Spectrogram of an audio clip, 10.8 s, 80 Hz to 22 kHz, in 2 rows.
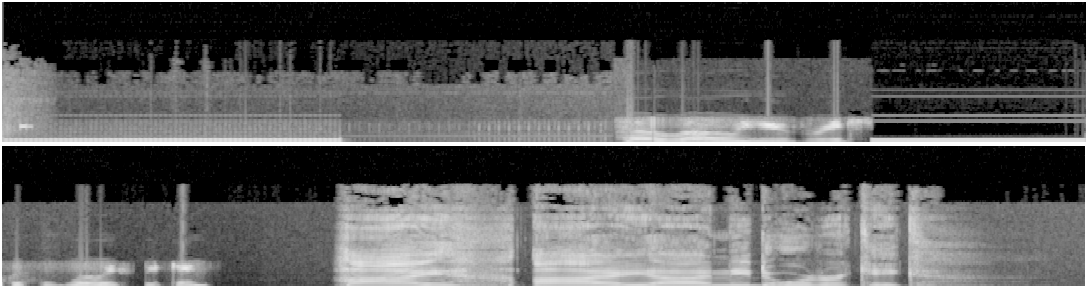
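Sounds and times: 
telephone line ring tone before call connects: 0.0 - 1.7
speech: 3.1 - 4.4, 5.5 - 6.5, 7.1 - 10.2.

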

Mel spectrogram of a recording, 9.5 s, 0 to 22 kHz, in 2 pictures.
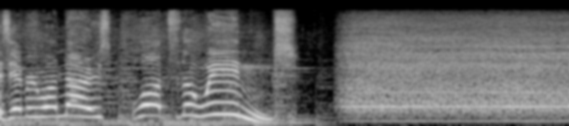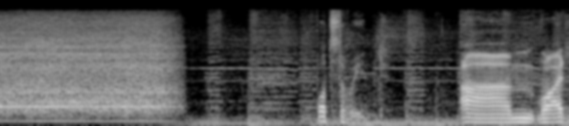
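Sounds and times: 
speech: 0.0 - 3.2, 7.4 - 8.0, 8.6 - 9.4
hair dryer blowing with a thin motor whine: 2.8 - 6.3.

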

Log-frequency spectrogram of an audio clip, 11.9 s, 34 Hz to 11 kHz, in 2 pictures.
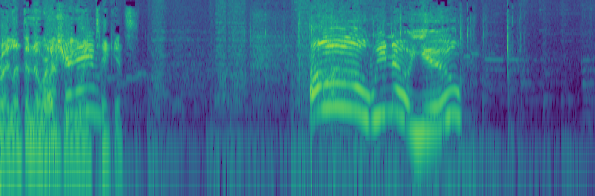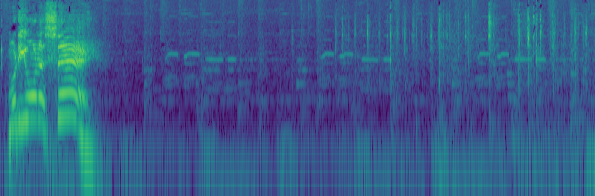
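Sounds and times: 
speech: 0.0 - 1.7, 3.1 - 4.8, 6.0 - 7.0
man typing on a computer keyboard: 4.4 - 5.3, 8.7 - 11.8.

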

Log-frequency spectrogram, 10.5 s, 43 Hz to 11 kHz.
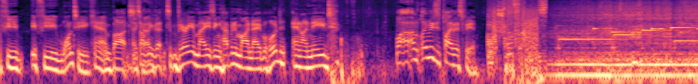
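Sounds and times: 
speech: 0.0 - 5.2, 6.0 - 8.5
burst of noise: 7.2 - 10.4
ice cream truck jingle on a residential street: 8.2 - 10.4.

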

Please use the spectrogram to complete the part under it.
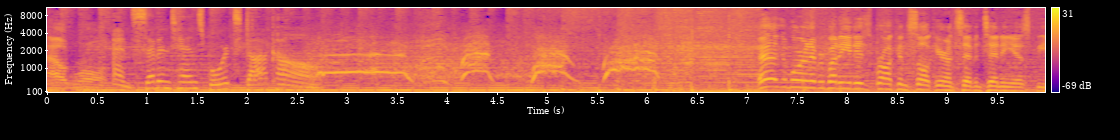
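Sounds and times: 
speech: 0.2 - 3.2, 4.0 - 5.9, 7.1 - 9.9
person letting out excited screaming whoops: 2.7 - 6.3.

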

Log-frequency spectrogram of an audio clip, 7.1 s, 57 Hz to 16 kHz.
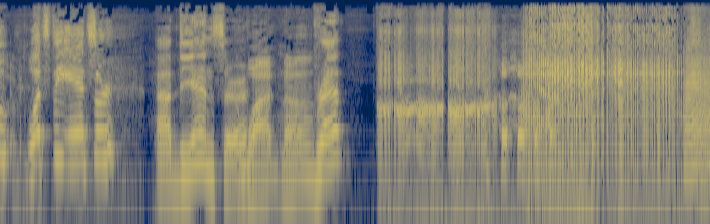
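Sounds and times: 
speech: 0.3 - 6.1
long creaky fart with rasping buzzy texture: 3.8 - 7.1.

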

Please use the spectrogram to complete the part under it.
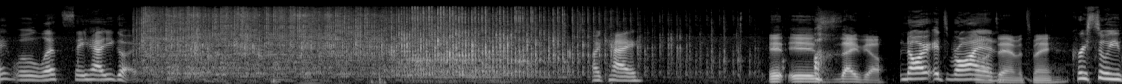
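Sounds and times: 
speech: 0.0 - 1.7, 5.9 - 6.5, 7.7 - 11.2
prize wheel spinning with its pawl ticking: 1.3 - 8.2.

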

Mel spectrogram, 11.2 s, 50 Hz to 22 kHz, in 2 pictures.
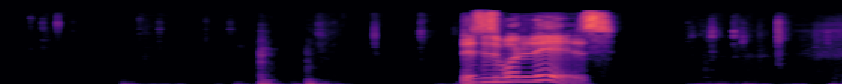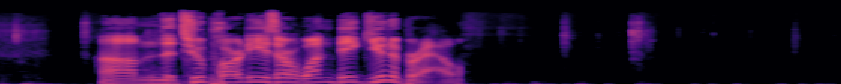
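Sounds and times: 
typing on a computer keyboard: 0.2 - 1.8, 4.6 - 6.3, 9.0 - 11.2
speech: 3.1 - 4.2, 6.3 - 8.8.

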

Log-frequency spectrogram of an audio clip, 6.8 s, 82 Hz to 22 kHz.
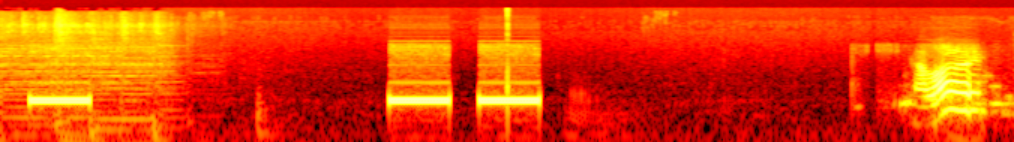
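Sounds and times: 
outgoing telephone ringback tones: 0.2 - 0.7, 2.6 - 3.6.

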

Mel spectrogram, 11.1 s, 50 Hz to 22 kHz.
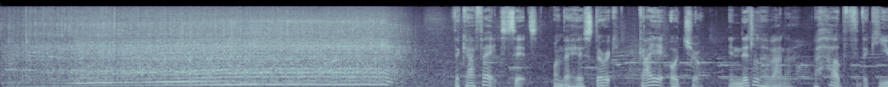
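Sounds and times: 
blender mixing a milkshake: 0.0 - 5.3
speech: 5.8 - 11.1.

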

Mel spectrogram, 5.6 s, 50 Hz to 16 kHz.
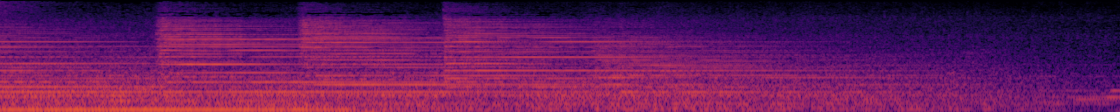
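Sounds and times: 
church bells chiming: 0.0 - 5.0.

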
